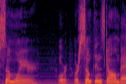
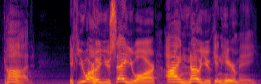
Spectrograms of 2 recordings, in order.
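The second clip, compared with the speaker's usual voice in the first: louder, demanding plea to God; insistent prayer; 4 semitones higher, 9 dB louder than usual. Acted. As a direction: insist God must be listening. The prayer echoing mom's words.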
